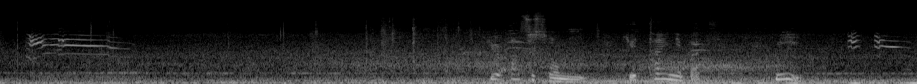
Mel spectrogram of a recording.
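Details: Cats on a street where every cat is described as mean and angry, attacking each other; a short bending meow at the start and a brief one near the end, with a man speaking in between and low urban rumble.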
